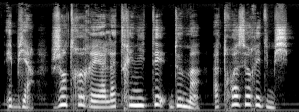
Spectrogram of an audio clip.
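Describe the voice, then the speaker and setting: A trembling married woman refuses in breathless, faltering phrases, sometimes dropping to a near whisper, as a woman narrator voices her. It is a storybook reading in a somewhat high voice. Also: normal speed, a little mellow, slightly rough. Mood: flustered.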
